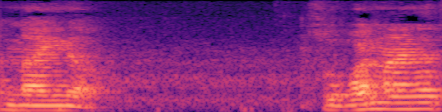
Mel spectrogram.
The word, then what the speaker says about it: niner: its most important you will not be pronouncing 9 as 9 in RT R because 9 is wrong pronunciation in ie language it is a Niner so one minor 3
